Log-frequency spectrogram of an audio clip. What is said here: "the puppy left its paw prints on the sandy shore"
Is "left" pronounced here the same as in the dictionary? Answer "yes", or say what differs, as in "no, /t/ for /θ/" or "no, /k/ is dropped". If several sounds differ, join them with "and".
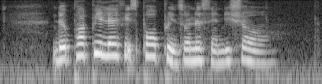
no, /t/ is dropped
